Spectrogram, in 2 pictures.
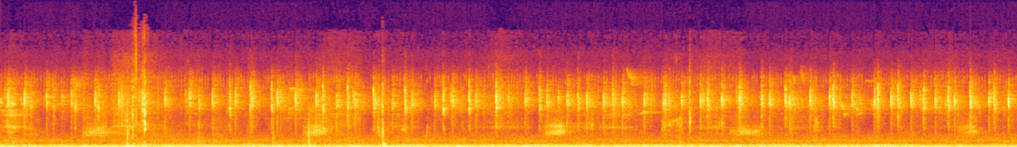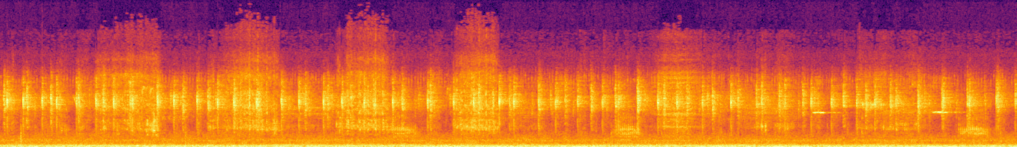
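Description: Birds chirping now and then over a steady, rapid high-pitched trill that runs without a break, with a low background rumble. A couple of small knocks come near the end.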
